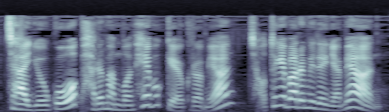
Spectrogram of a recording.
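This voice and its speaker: A woman's voice: mid-range voice, sing-song, brisk, no room sound. A woman teaching English pronunciation in a video lecture, demonstrating words aloud as she explains.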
